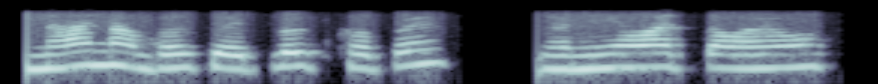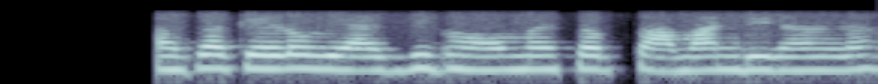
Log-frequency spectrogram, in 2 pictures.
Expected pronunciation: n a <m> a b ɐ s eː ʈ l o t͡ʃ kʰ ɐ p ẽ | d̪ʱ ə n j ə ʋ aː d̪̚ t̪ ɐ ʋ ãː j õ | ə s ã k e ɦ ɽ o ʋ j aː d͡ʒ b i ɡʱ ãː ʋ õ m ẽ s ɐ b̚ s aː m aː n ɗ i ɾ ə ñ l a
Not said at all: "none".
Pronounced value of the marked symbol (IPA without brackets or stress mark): n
